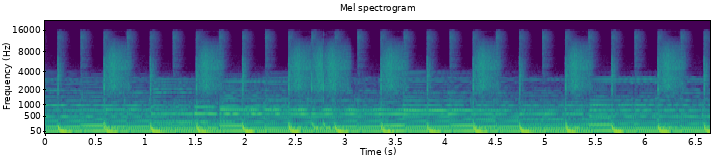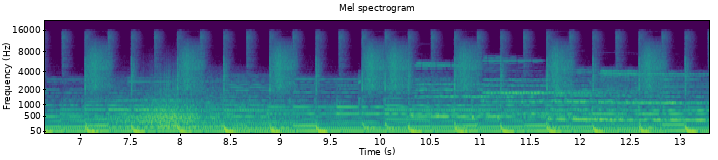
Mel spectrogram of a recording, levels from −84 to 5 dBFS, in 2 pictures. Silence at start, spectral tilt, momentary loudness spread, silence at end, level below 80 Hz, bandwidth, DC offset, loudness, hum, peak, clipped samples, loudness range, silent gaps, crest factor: 0 s; -5 dB/octave; 3 LU; 0 s; -22 dBFS; 16 kHz; under 0.1%; -21 LUFS; none; -8 dBFS; under 0.1%; 1 LU; none; 12 dB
